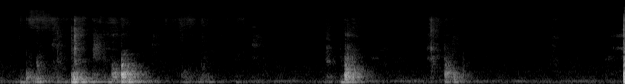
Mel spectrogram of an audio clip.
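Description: Handling noises from fitting a phone into a tripod's plastic spring-clamp phone holder: a few scattered short knocks and clicks, a cluster in the first second or so and more around the middle.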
